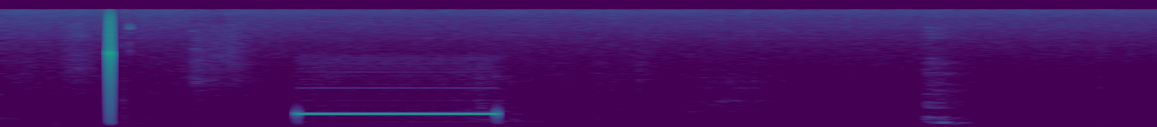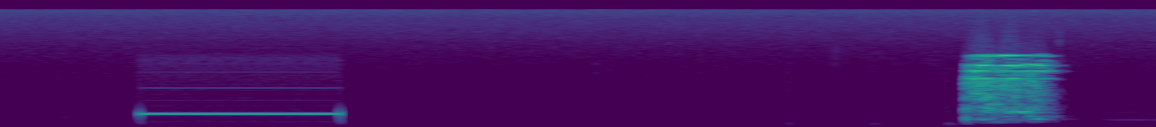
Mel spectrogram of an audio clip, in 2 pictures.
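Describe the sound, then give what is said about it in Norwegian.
Ringback tone of an outgoing phone call: two steady one-second beeps about five seconds apart, clear and moderately loud, with a click before and a brief rustle as the line is answered. “Vi klar til å ringe han? Vi klar. Vi må være stille. Og du bare ringer og prater inn i mikrofonen.”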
